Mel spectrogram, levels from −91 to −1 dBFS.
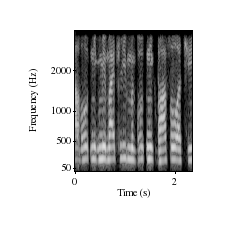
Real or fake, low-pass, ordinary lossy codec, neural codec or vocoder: real; 3.6 kHz; none; none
